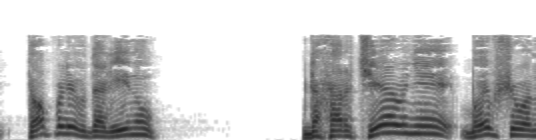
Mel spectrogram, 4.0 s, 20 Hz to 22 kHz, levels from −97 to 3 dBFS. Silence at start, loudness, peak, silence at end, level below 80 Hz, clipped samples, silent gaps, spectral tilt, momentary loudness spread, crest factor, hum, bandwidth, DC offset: 0.2 s; -18 LUFS; 0 dBFS; 0 s; -50 dBFS; under 0.1%; 1.72-2.05 s, 2.11-2.17 s; -5 dB/octave; 5 LU; 18 dB; none; 8 kHz; under 0.1%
